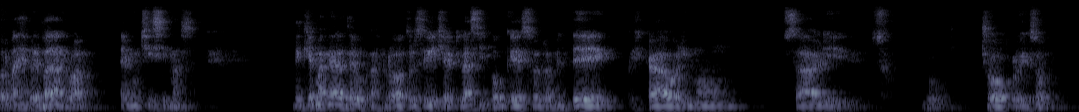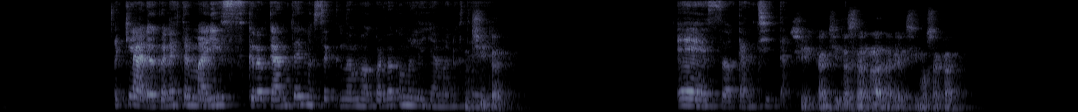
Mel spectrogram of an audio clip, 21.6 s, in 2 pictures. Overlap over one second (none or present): none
